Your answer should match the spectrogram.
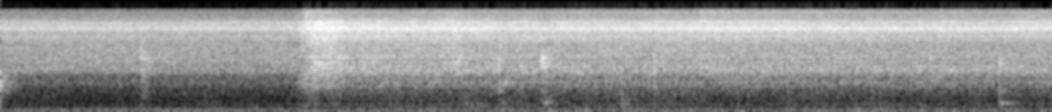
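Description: Finely chopped onions sizzle in a pan over medium heat, a steady bright hiss that surges a few seconds in and then holds, with faint clicks of stirring.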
